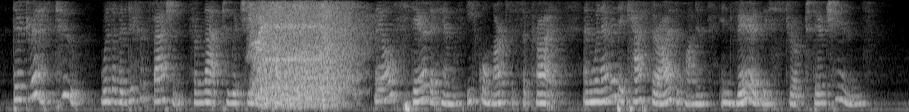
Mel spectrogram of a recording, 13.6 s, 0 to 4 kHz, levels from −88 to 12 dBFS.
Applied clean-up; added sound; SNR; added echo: none; Mechanisms; -4 dB; reverberation time 0.6 s.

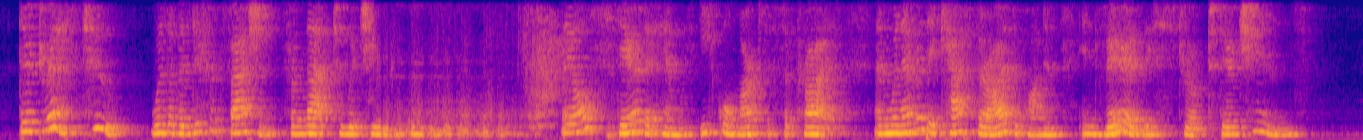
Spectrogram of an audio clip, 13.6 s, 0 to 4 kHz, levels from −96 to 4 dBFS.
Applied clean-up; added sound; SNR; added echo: neural separator model SepFormer DNS4.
